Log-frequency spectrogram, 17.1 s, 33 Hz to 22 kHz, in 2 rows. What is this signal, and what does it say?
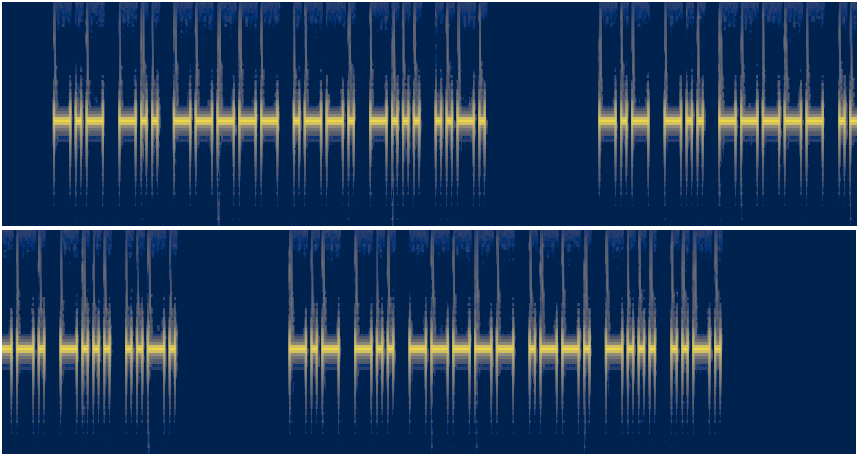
Morse code, heard as a keyed tone, about 22 wpm, 700 Hz. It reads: KD0PBF KD0PBF KD0PBF
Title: USA Call Signs - 6 Characters - Repeated 3x - 22wpm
